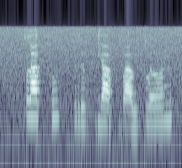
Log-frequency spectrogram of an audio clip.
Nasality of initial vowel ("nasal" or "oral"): oral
